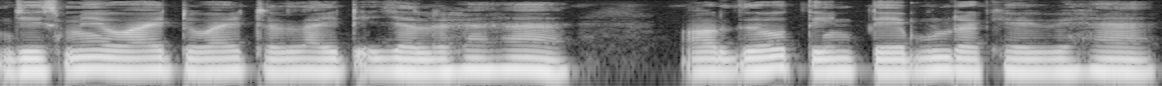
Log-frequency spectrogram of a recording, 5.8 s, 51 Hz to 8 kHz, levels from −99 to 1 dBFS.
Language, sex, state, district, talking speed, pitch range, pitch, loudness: Hindi, male, Jharkhand, Palamu, 155 wpm, 125-130 Hz, 130 Hz, -14 LUFS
